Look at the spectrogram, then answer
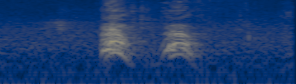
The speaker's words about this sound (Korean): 들리시죠? 나비 짖는 소리.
